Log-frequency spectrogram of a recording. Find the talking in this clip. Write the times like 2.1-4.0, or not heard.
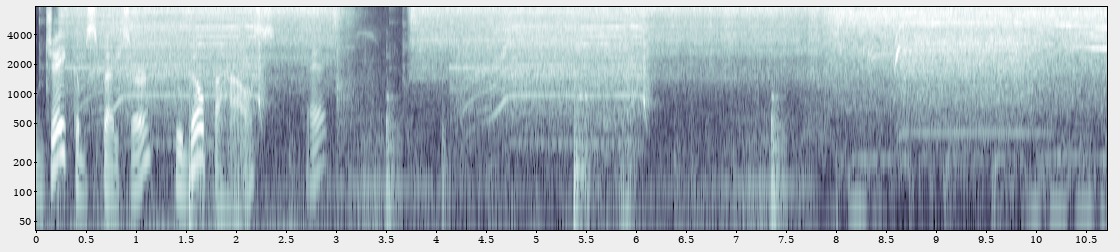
0.0-2.9.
